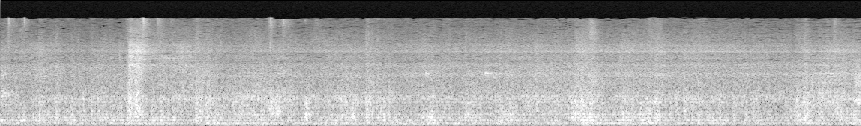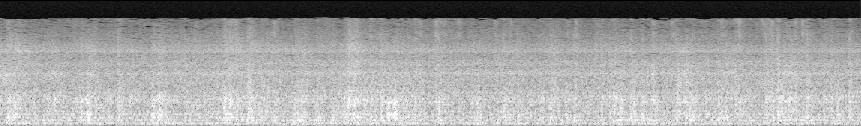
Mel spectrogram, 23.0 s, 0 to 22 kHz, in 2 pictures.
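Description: Running noise inside a JR 113-series electric train's KuHa 111 car under way: a steady rumble of wheels on rail, with an occasional clack as the wheels cross rail joints.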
